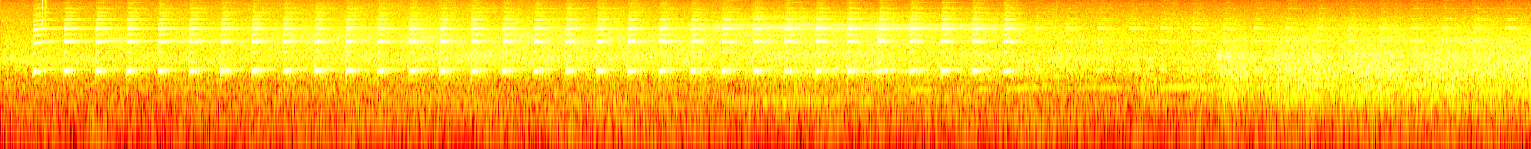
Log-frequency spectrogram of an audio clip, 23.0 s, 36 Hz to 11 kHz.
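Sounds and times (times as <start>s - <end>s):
train running noise: 0.0s - 22.9s
electronic crossing bell dinging: 0.5s - 18.0s.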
